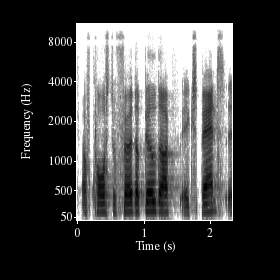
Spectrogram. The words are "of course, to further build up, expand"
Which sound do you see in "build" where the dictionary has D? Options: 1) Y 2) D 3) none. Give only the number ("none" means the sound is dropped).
2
